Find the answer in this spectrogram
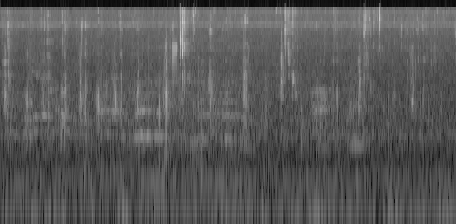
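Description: Close-miked chewing of a mouthful of food, with many short mouth clicks throughout.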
